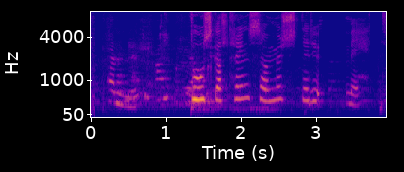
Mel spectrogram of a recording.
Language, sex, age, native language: Icelandic, female, 10, Icelandic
